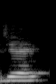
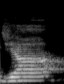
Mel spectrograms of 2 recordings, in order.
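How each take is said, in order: First: The name sounds like the letter J. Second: The name is said as one syllable, 'Jah'. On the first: The speaker calls it wrong. "I didn't say J" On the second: The speaker calls it right. "That's J A Ja"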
